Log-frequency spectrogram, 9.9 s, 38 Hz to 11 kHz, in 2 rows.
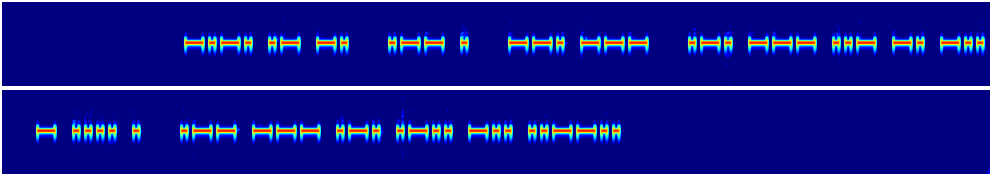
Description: Morse code, heard as a keyed tone, about 40 wpm, 700 Hz. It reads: CAN WE GO ROUND THE WORLD?
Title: Sentences from Top 1000 Words - Review Part 1 - 40wpm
